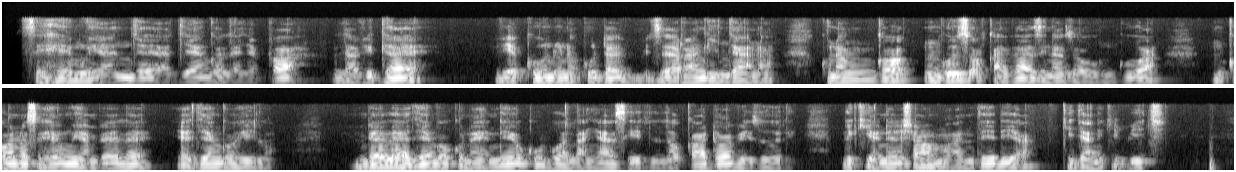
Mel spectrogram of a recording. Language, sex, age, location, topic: Swahili, female, 25-35, Kisii, education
